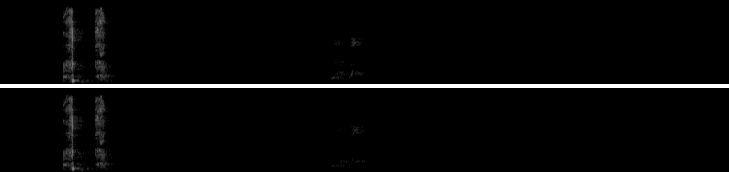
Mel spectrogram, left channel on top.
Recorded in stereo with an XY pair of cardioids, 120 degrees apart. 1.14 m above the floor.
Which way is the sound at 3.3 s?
35° left.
